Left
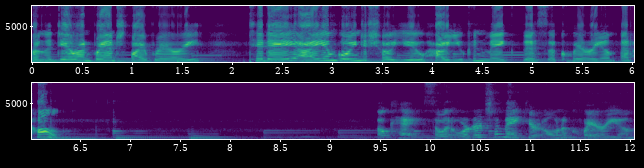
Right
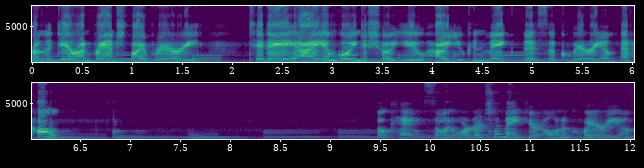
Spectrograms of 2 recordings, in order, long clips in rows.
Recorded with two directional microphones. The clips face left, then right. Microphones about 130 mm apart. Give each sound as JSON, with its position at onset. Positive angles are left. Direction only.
{"t": 0.0, "sound": "speech", "side_deg": 15}
{"t": 9.5, "sound": "a woman's voice", "side_deg": -15}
